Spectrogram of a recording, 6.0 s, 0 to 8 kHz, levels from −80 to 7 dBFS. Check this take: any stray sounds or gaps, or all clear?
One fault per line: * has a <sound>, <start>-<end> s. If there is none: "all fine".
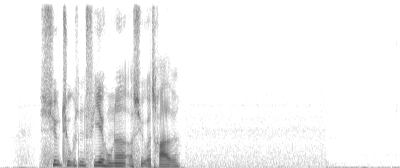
all fine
